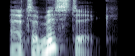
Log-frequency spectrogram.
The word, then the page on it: atomistic: British English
